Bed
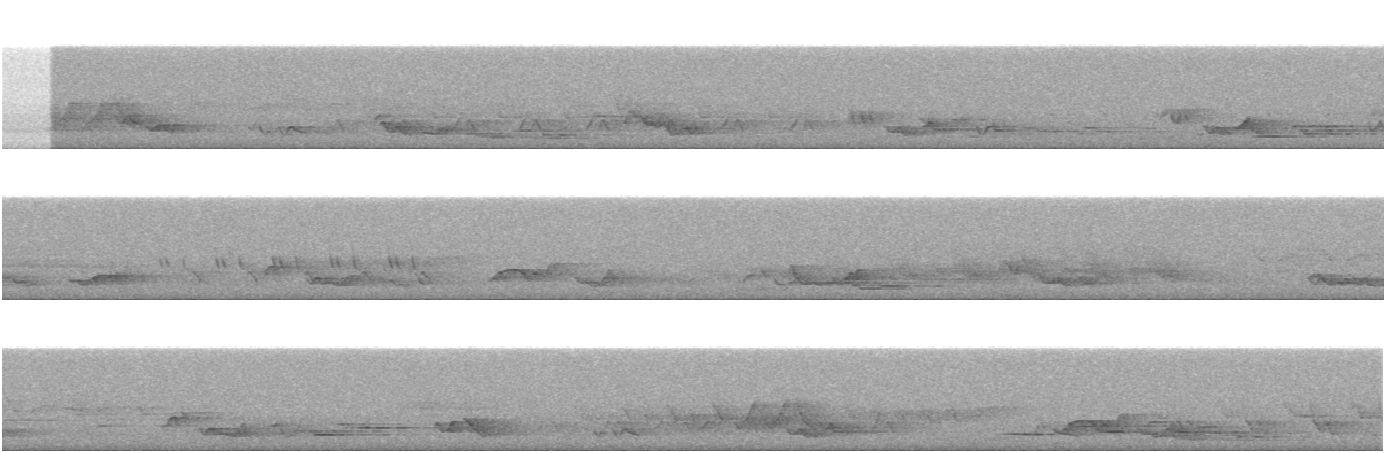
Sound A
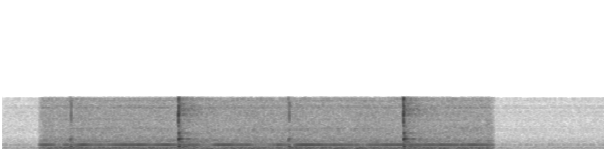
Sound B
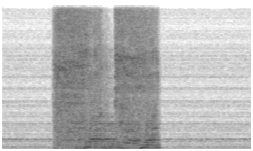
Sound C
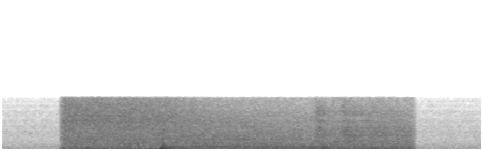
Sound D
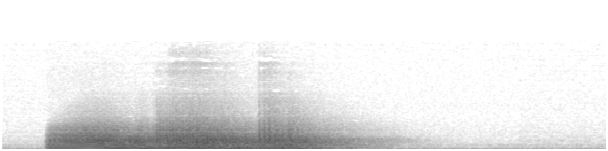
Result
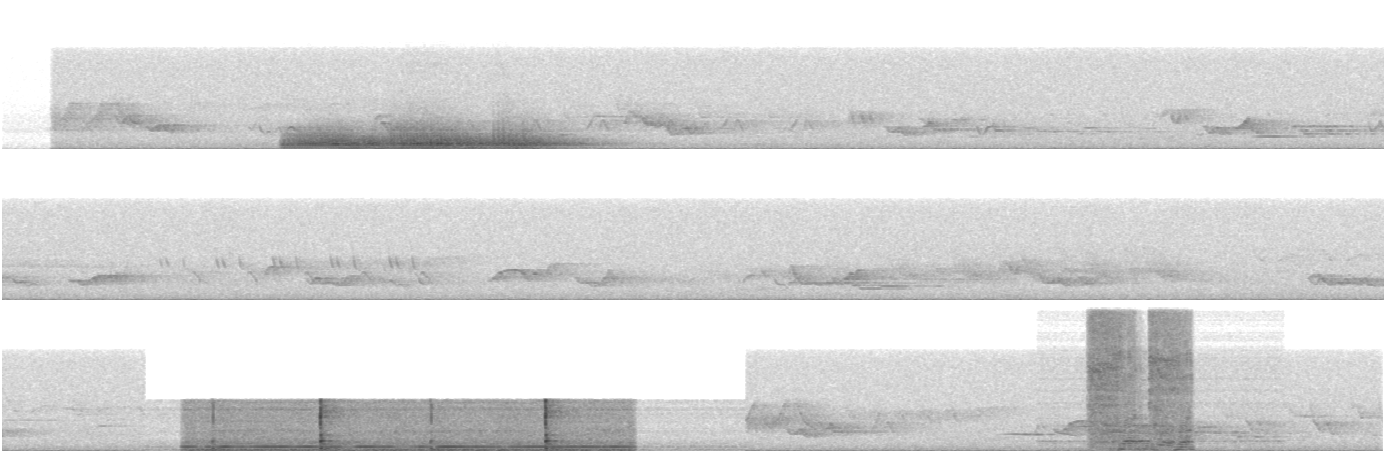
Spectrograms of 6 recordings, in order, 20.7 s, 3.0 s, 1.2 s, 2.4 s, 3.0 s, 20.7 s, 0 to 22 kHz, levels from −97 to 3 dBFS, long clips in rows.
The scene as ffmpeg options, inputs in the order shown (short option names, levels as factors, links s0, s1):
-filter_complex "[0:a]volume=0.119[s0];[4:a]equalizer=f=810:t=o:w=0.55:g=14[s1];[2:a]highpass=220[s2];[s0]asplit=2[s3][s4];[s3]atrim=end=14.534[s5];[1:a]atrim=end=3.01,asetpts=PTS-STARTPTS,volume=0.794[s6];[s4]atrim=start=17.536[s7];[s1]atrim=end=3.02,asetpts=PTS-STARTPTS,volume=0.596,afade=t=in:d=0.004:c=hsin,afade=t=out:st=3.016:d=0.004:c=hsin,adelay=1170[s8];[s2]atrim=end=1.24,asetpts=PTS-STARTPTS,volume=0.501,afade=t=in:d=0.004:c=hsin,afade=t=out:st=1.236:d=0.004:c=hsin,adelay=18990[s9];[s5][s6]acrossfade=d=0.004:c1=hsin:c2=hsin[s10];[s10][s7]acrossfade=d=0.004:c1=hsin:c2=hsin[s11];[s11][s8][s9]amix=inputs=3:normalize=0"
